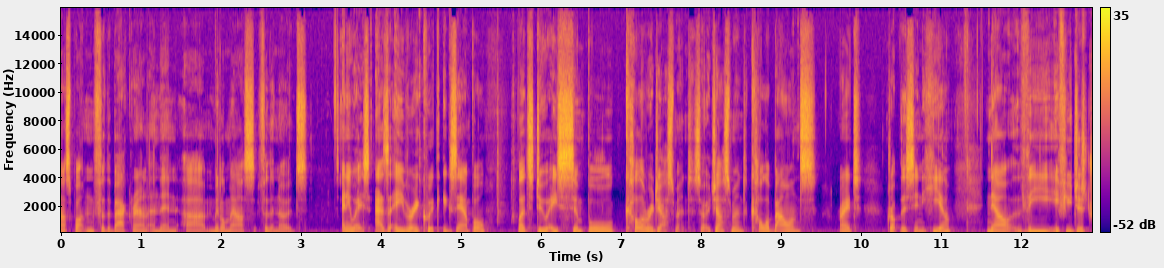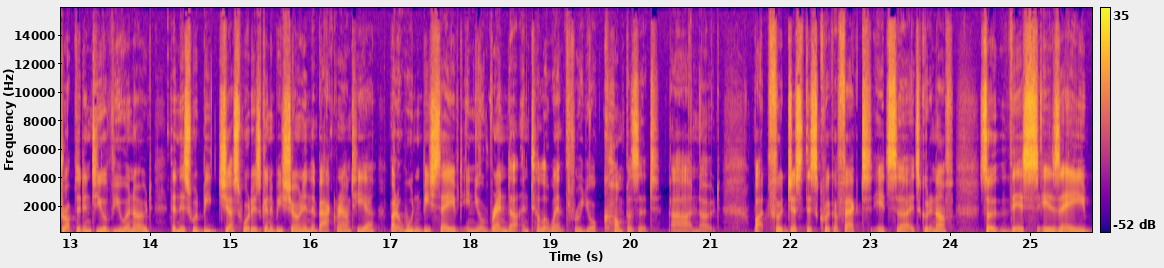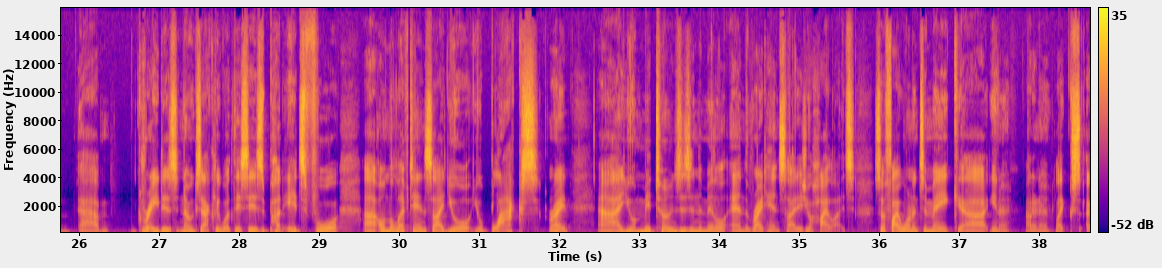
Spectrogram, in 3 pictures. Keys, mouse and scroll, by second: 1.0 middle click, 5.9 shift+a, 9.1 click, 21.1 scroll up 1, 21.9 middle click, 24.1 click, 36.3 click.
